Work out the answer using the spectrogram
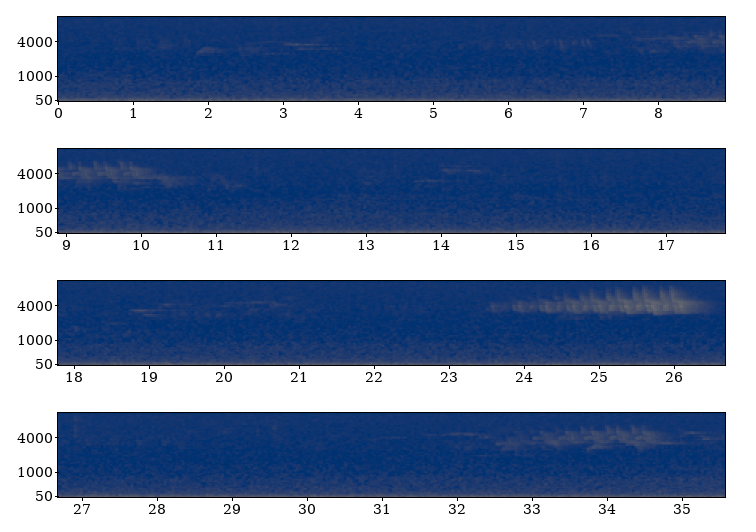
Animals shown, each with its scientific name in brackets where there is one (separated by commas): Ovenbird (Seiurus aurocapilla), Black-throated Green Warbler (Setophaga virens), Hermit Thrush (Catharus guttatus), Scarlet Tanager (Piranga olivacea)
